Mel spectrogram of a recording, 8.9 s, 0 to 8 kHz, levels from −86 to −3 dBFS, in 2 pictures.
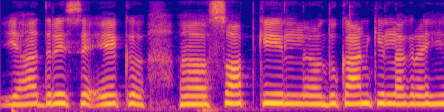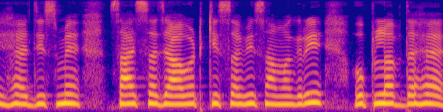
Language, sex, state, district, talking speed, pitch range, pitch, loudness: Hindi, female, Uttar Pradesh, Budaun, 130 wpm, 225-240 Hz, 230 Hz, -17 LUFS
